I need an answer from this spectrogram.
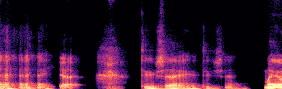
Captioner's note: laughing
